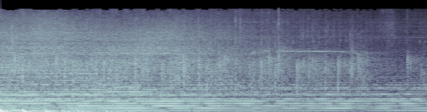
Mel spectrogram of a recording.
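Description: Live band winding down a worship song: the drum beat stops just after the start and a held chord rings on, slowly getting quieter.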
